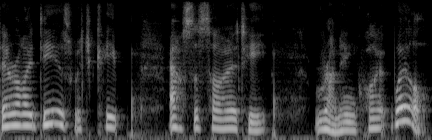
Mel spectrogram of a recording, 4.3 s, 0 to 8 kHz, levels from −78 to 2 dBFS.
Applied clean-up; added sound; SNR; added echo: none; none; none; none.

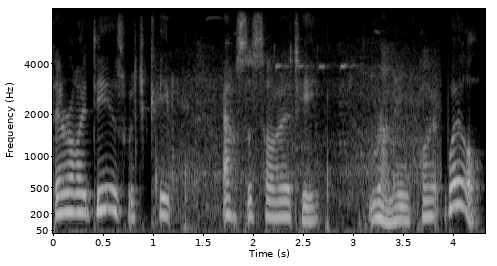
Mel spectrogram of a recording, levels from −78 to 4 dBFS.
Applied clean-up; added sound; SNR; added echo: none; Bird; 16 dB; none.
